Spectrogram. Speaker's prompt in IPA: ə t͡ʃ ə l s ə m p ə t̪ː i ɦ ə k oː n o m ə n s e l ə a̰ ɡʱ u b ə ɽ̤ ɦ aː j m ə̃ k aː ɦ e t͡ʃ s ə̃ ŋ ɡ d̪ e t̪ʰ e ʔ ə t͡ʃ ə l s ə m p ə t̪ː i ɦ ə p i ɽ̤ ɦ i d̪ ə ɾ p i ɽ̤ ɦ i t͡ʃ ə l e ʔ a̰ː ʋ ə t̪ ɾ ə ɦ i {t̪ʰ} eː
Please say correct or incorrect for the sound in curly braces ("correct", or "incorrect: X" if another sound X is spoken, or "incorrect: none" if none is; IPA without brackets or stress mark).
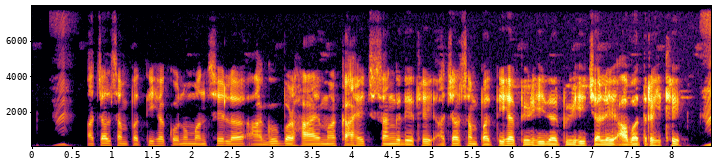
correct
